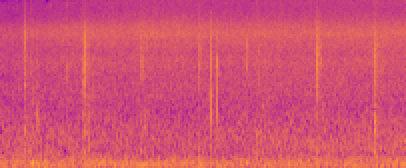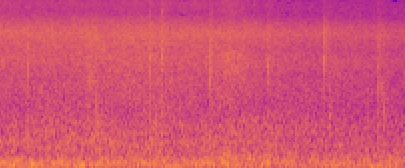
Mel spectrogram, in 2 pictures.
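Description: Wind on the microphone: a steady low rumbling hiss, with scattered faint clicks throughout.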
